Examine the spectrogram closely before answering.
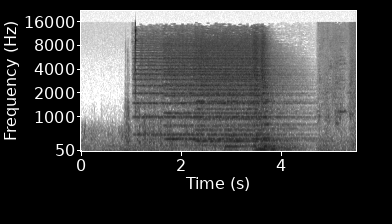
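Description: A pocket watch rings with a whirring chime.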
